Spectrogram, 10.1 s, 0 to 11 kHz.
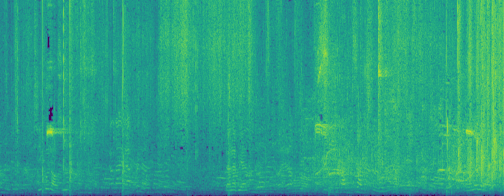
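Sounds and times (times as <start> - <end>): chatter of people: 0.0 - 10.0.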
